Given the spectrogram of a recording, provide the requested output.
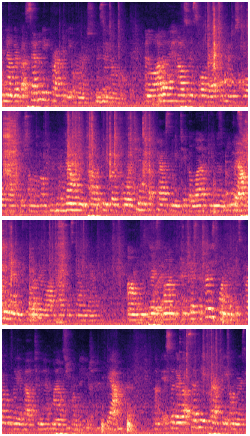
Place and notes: neoscenes: tea in St. Elmo
CO, USA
